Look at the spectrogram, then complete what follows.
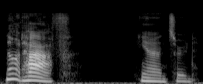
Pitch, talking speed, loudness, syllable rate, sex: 165 Hz, 120 wpm, -19 LUFS, 4.5 syllables/s, male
